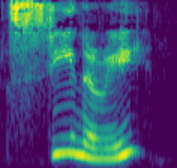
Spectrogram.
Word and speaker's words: scenery: They were scenery, accommodation, and restaurants. – Scenery starts with a s sound, but it's spelt S C. It's quite easy to forget the C because you don't hear it.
